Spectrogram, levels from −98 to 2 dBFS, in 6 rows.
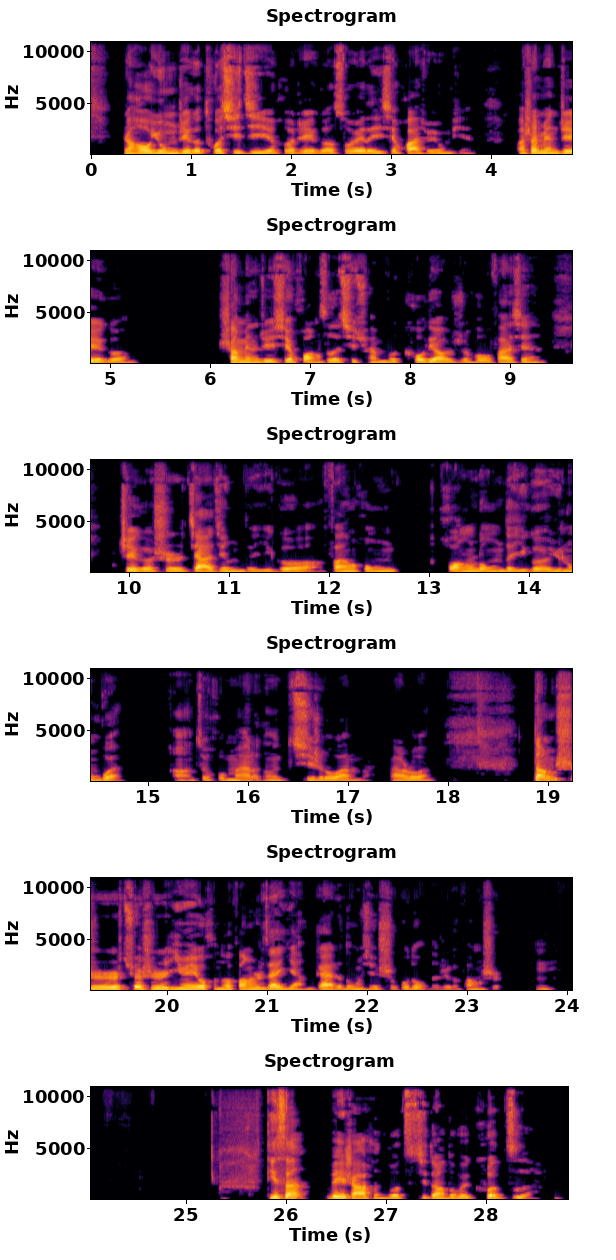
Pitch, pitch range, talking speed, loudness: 110 Hz, 100-120 Hz, 240 characters per minute, -18 LUFS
